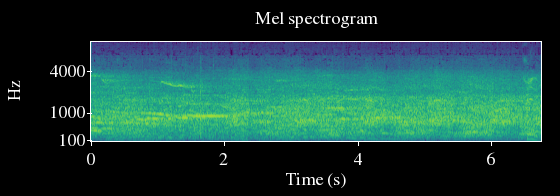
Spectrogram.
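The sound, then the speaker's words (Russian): At a wrestling show, a large arena crowd chants "USA," a dense, loud roar of many voices that holds steady for the whole stretch without a break. “USA кричат.”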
